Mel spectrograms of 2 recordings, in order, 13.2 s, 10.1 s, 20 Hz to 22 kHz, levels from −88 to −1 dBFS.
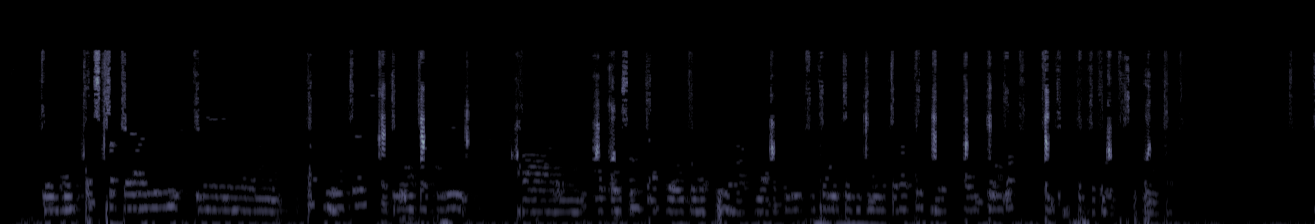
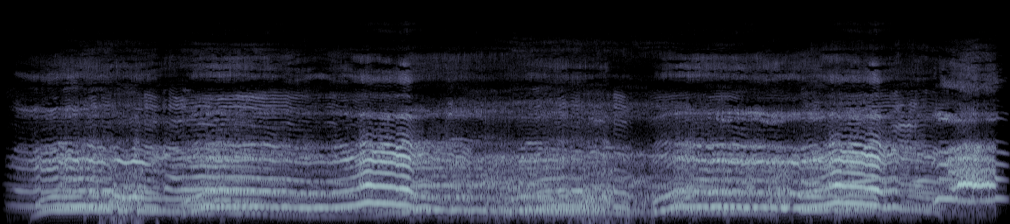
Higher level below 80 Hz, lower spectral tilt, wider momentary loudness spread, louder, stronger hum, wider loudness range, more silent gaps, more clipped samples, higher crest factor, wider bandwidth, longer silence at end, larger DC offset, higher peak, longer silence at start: second, -80 dBFS vs -70 dBFS; second, 0.5 dB/octave vs -4.5 dB/octave; first, 25 LU vs 10 LU; second, -48 LUFS vs -31 LUFS; neither; first, 7 LU vs 4 LU; first, 3.17-3.22 s, 6.59-6.65 s, 9.46-9.62 s vs none; neither; first, 32 dB vs 16 dB; second, 11 kHz vs 15 kHz; about the same, 0 s vs 0 s; neither; second, -22 dBFS vs -14 dBFS; first, 0.4 s vs 0.1 s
